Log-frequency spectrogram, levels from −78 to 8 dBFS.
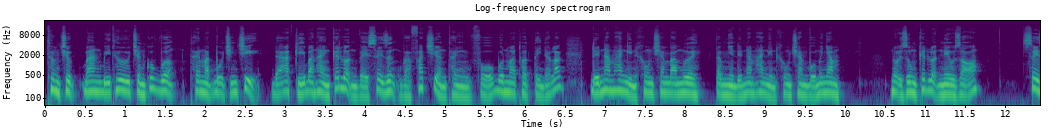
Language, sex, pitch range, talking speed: Vietnamese, male, 125-160 Hz, 230 wpm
